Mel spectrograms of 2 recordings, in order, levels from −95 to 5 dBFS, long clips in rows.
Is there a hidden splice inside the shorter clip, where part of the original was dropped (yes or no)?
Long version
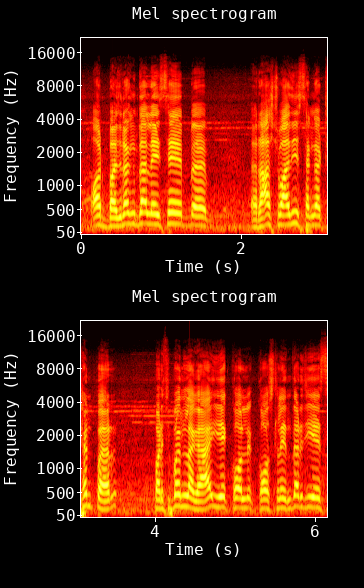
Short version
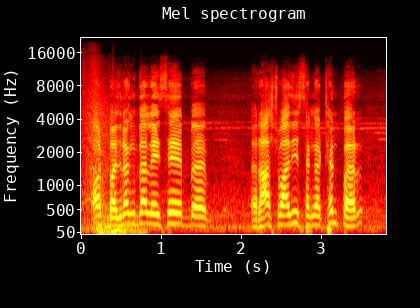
no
